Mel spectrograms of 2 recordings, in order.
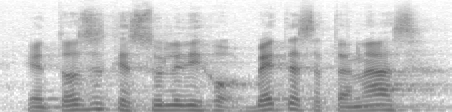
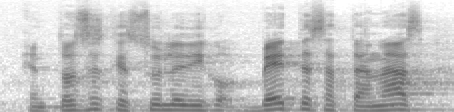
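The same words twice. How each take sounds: Both takes have the same delivery.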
